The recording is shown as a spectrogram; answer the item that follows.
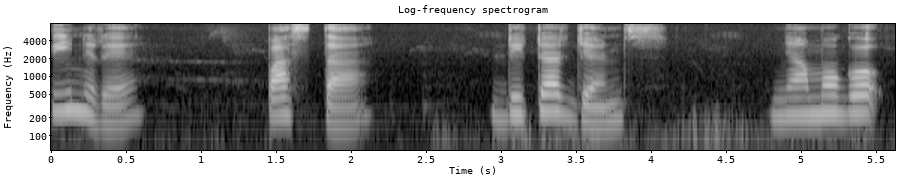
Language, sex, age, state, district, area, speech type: Santali, female, 30-45, West Bengal, Bankura, rural, read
